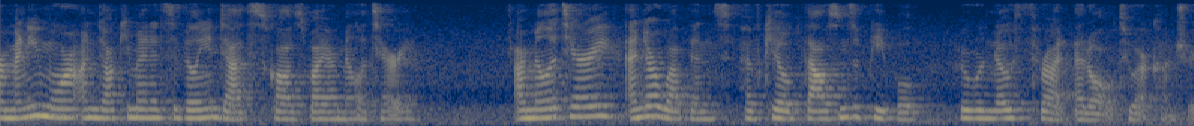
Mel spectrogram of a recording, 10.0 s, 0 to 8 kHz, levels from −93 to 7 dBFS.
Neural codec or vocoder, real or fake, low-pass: none; real; 7.2 kHz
